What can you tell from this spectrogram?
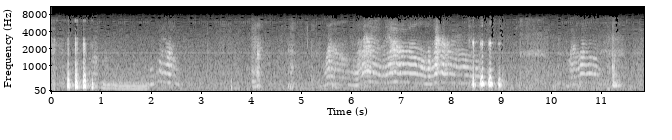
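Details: Tormented-sounding cat yowling indoors, sharp short bursts opening the sequence, then long moaning caterwauls that bend up and down through the middle, more abrupt loud bursts, and a final wavering cry.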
